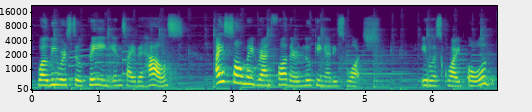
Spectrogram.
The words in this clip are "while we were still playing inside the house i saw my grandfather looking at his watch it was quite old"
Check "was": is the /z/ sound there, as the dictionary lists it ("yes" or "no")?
no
